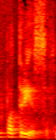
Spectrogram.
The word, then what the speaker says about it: Потресов: вот правильно говорить Потресова, но я почему-то всегда говорю Потресов, но правильно Потресов, то есть имейте в виду.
